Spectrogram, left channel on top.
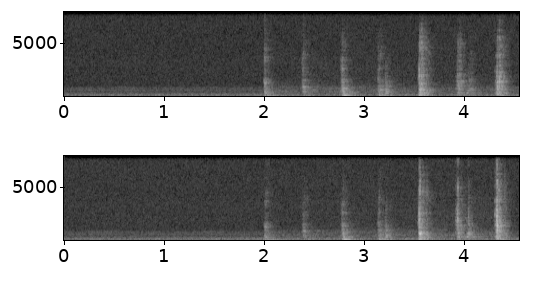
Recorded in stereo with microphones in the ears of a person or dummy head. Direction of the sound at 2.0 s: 40° left (ahead or behind).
